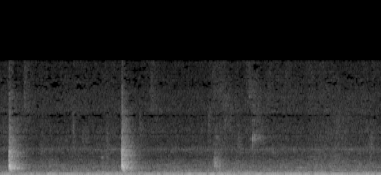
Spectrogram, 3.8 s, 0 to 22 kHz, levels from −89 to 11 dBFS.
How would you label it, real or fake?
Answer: fake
